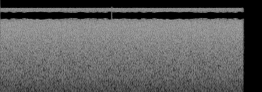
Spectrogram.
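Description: Loud, steady static hisses.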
